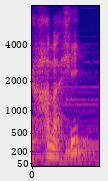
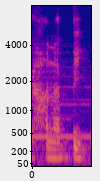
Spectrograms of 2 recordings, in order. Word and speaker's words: 花火: And also maybe same thing happened to hanabi. It should be hanahi, but it sounds not natural, so we decided to change it to hanabi.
